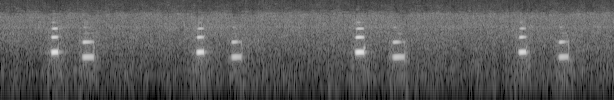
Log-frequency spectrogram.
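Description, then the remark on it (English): An American Mockingbird's imitation of a cuckoo call: a two-note 'cu-ckoo', high then lower, repeated four times at a steady pace over a faint hiss, with no other voices. “Of a coconut, I mean a cuckoo.”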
